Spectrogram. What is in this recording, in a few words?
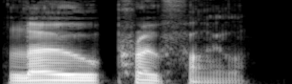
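"low profile", British English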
